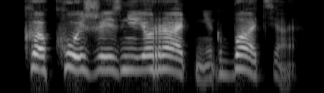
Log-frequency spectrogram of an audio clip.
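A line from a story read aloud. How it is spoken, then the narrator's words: Unrestrained growl. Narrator (Russian): Не сдержавшись, прорычал вновь Ярослав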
